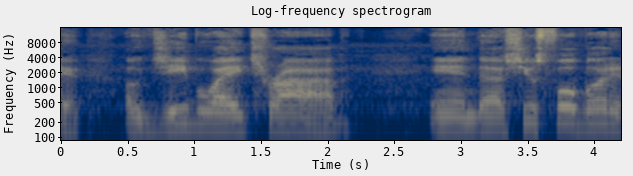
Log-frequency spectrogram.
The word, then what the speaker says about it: Ojibwe: Ojibwe tribe.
